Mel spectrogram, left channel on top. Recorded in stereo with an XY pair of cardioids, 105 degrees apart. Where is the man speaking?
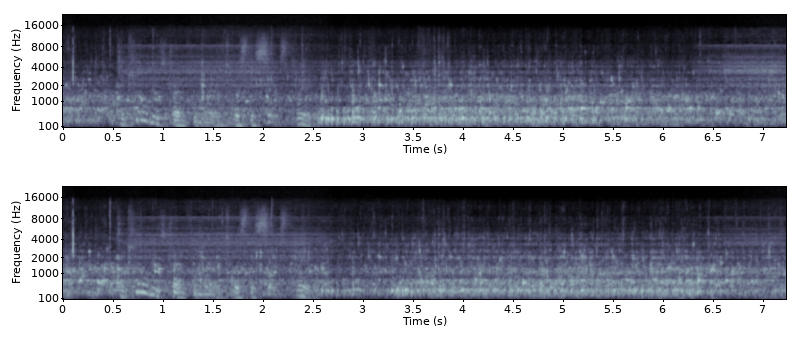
25° right, 4 m; by 2.6 s 5° right, 5.5 m.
